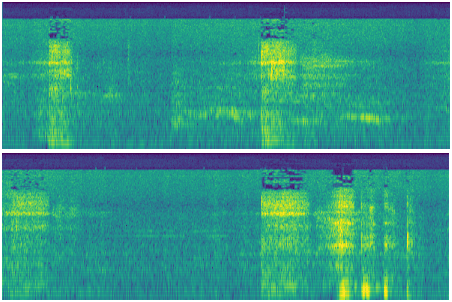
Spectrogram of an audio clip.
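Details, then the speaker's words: Dog snoring with its eyes open: soft, airy snoring breaths repeat every few seconds over room noise, with a brief sharper snort at the end. "este perro ronca con los ojos abiertos"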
